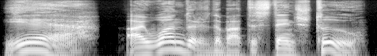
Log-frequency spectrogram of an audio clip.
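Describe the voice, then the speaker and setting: A man's voice: on the low side, huge pitch swings, slow pace, slightly rough, dry recording, clean studio sound, voice pushed up, exaggerated voice. A man playing a protective, wry, grumbling gunman in an audiobook. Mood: resolute. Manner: grumbling, decisive.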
